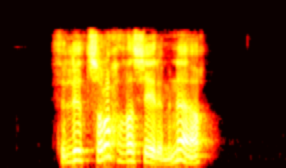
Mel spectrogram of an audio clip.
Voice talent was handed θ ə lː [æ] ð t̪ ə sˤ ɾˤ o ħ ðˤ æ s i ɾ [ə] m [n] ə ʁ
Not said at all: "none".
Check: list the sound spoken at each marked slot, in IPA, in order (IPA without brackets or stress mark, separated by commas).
i, ə, n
